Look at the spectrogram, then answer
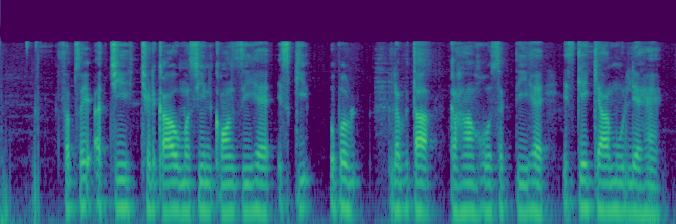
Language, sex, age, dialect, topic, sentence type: Hindi, male, 18-24, Garhwali, agriculture, question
